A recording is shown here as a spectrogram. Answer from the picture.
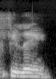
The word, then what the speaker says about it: Philae: This is the island of Philae. And the island of Philae. It was an island. – Philae. Sometimes we say Phila in Arabic and Philae in English.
